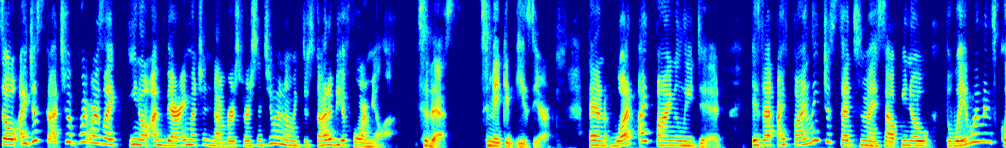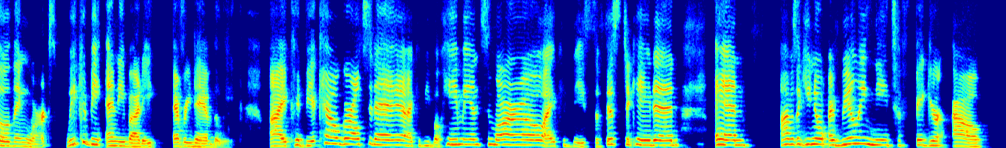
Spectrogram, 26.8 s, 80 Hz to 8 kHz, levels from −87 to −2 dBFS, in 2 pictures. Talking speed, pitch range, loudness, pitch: 205 wpm, 225-285 Hz, -19 LUFS, 255 Hz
